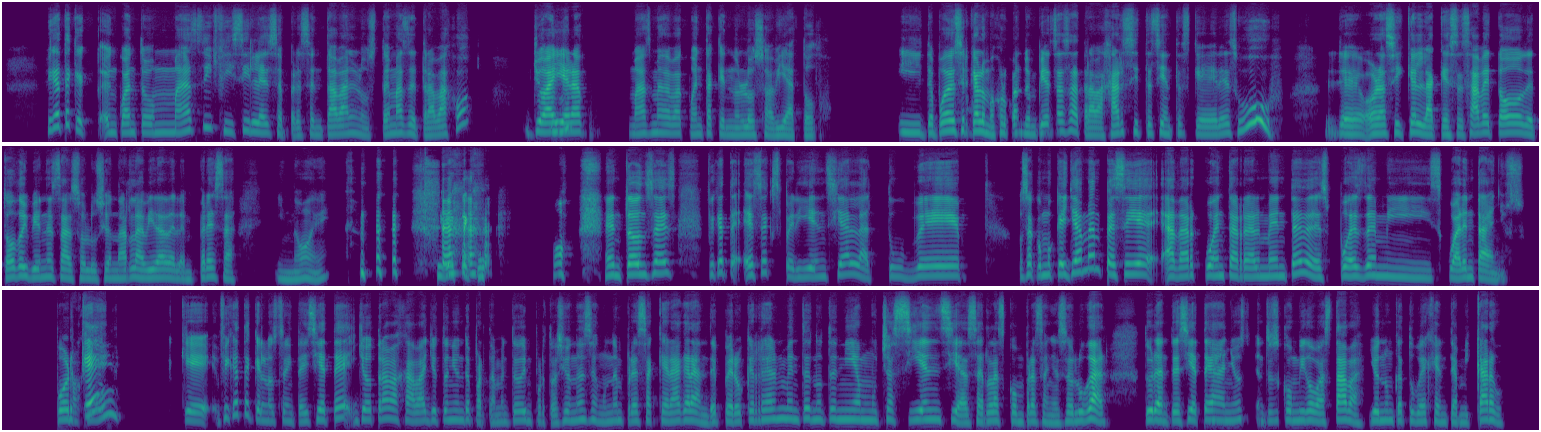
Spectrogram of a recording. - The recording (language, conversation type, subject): Spanish, podcast, ¿Te gusta más crear a solas o con más gente?
- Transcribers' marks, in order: other background noise; laugh; unintelligible speech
